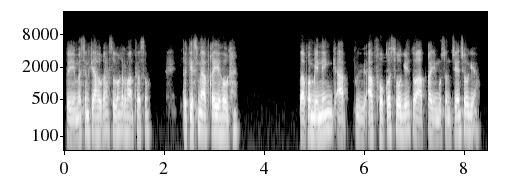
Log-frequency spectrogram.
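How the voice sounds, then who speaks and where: A man's voice: mid-range voice, steady tone, normal speed, dry recording, highs cut off. Man coaching a sales class on a video call. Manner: mixes Hindi and English, quizzes students. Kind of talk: online class teaching.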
